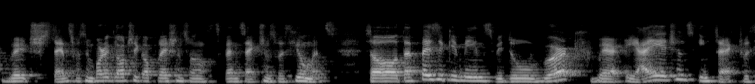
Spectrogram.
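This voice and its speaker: A man's voice: on the high side, a bit bright. A man in his thirties, originally from Austria, giving a friendly, self-deprecating conference talk on a video call, with frequent fillers. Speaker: computer science researcher giving a talk. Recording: muffled video call audio.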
